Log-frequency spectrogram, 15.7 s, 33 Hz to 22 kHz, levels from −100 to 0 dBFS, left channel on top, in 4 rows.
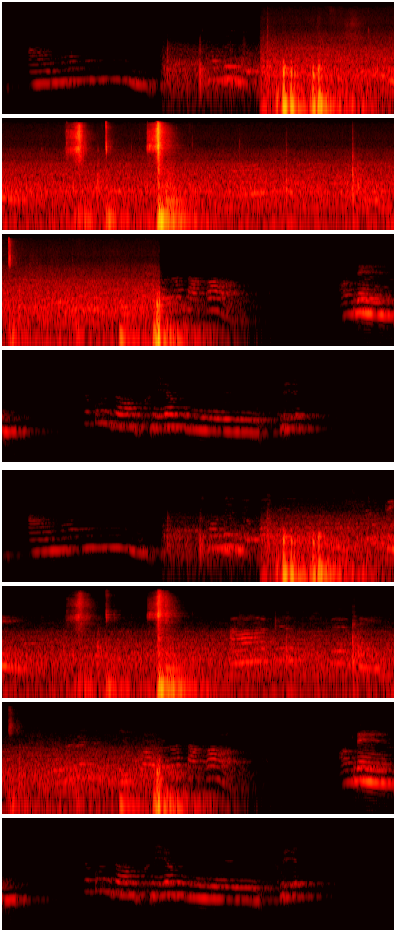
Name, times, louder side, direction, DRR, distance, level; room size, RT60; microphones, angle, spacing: voice 1, 0.3-4.0 4.7-6.1 8.3-10.4 11.2-11.6 12.6-14.7, equal, 20° right, -1 dB, 2.1 m, -75 dB
sound 1, 1.6-9.0, left 3 dB, 80° left, 0.8 m, -73 dB
sound 2, 2.6-9.4, left 11 dB, 55° left, 0.4 m, -50 dB
voice 2, 3.8-4.2 6.2-7.8 11.3-11.9, right 2 dB, 85° right, 6 dB, 1.1 m, -67 dB
17.0 x 6.3 x 2.9 m, 0.77 s
head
